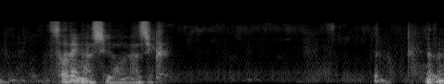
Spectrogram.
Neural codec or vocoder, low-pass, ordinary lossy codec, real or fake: codec, 16 kHz, 1 kbps, FreqCodec, smaller model; none; none; fake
